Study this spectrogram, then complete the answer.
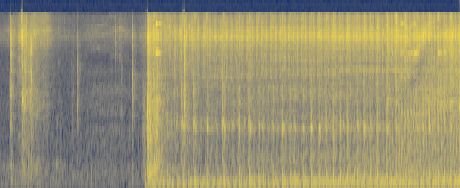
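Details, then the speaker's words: Cobra Chinese quad after carburetor and fuel-system cleaning, with the ignition electrics bypassed: a one-kick start that fires at once into an even single-cylinder putter, running halfway decent; a slight grinding came from the misadjusted kickstart. "but as you can hear and see it's a one kick wonder it seems to run halfway decent"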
